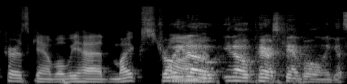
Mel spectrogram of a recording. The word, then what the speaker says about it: Strachan: How about Michael Strachan? Yeah, it's Mike Strawn. How what's his name? Mike Strawn. It's pronounced Strawn. Oh, it's not that you don't say the ch.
